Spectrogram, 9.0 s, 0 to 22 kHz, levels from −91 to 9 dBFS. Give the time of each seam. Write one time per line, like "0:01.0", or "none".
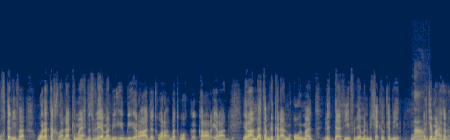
0:01.5
0:02.2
